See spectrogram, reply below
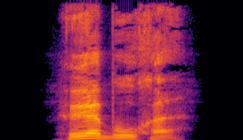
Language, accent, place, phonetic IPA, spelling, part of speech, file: German, Germany, Berlin, [ˈhøːɐ̯ˌbuːxə], Hörbuche, noun, De-Hörbuche.ogg
- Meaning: dative singular of Hörbuch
